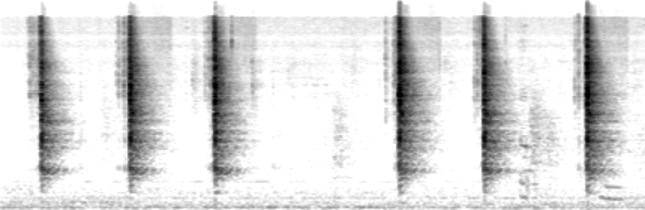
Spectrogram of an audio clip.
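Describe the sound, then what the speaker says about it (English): A knife chops celery into small dice on a board: six crisp, sharp thuds spaced about a second apart with a short pause in the middle, close and clear with no talking. "with my knife and just cut this rib right in half, and then we're going to just start making little dices"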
